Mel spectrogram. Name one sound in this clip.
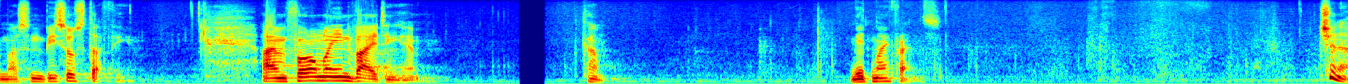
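A man speaks calmly and smoothly, close by.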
